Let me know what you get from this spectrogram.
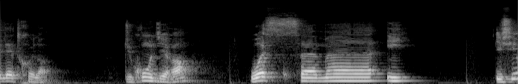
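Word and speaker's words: وَالسَّمَاءِ: Ici, on ne dira pas wal sama'i. On voit que c'est un peu compliqué. Wal sama. On doit s'arrêter pour prononcer le sin. Alors que si on fait le dédoublement du sin, c'est naturel. Was-sama'i.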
